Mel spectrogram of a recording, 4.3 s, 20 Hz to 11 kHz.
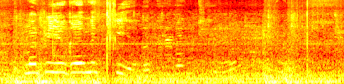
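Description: Steady low rumble of the EKr1 Intercity+ electric train running, heard from inside the passenger car. A short voice sounds about half a second in, and a sharp click comes about a second and a half in.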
